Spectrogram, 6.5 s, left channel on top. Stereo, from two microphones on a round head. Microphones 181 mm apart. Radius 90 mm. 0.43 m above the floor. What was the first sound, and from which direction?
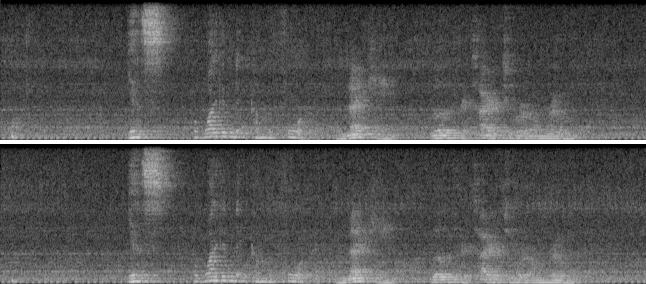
A man speaking, 25° left (ahead or behind).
